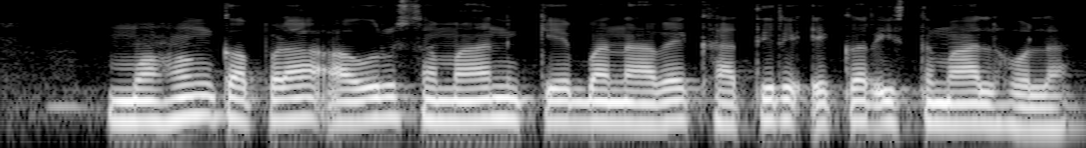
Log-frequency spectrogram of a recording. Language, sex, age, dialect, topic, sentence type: Bhojpuri, male, <18, Southern / Standard, agriculture, statement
